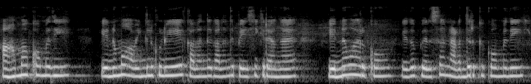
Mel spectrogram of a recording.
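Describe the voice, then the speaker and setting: A woman's cartoonish character voice, extremely high in pitch, at a fairly quick pace, with very even loudness and monotone, flat intonation. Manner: calm, measured.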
